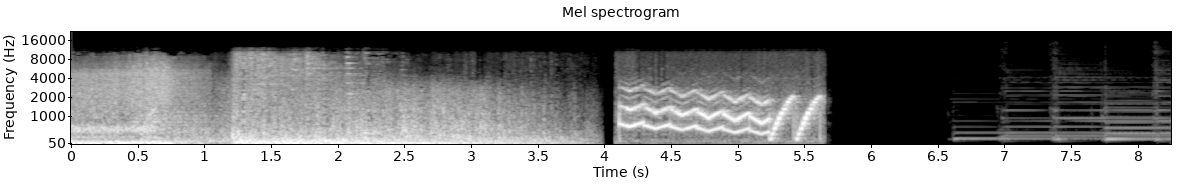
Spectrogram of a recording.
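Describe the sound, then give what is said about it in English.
A self-destruct explosion sound effect opens with two loud, rumbling bursts of roaring noise that slowly fade. A warbling electronic wobble follows, then near silence with faint tones. “This message will self-destruct in 3, 2.”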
